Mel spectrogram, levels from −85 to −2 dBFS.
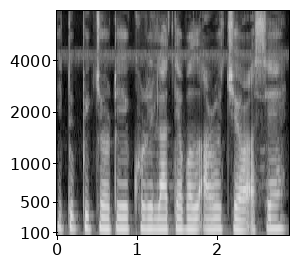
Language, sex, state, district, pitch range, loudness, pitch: Nagamese, male, Nagaland, Kohima, 145-150 Hz, -16 LUFS, 150 Hz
